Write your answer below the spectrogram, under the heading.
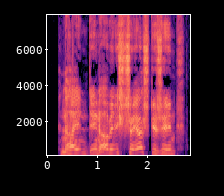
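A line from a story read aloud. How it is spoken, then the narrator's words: Giant's loud protest. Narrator (German): protestierte der Riese laut an den Neuankömmling gewandt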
